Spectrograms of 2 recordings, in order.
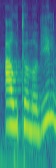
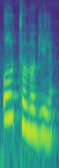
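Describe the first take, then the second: First: The first vowel is not an o sound. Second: The first vowel is an o sound. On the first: The speaker calls it wrong. "on ne dit pas automobile" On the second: The speaker calls it right. "A plus U en français se prononce O"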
